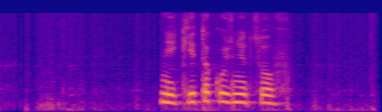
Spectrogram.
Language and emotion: Russian, neutral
